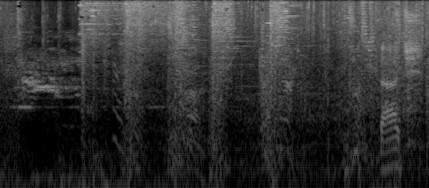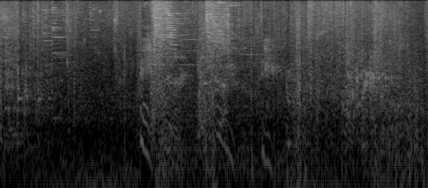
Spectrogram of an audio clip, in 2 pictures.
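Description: Swords clash and slash in a game fight.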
